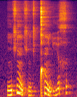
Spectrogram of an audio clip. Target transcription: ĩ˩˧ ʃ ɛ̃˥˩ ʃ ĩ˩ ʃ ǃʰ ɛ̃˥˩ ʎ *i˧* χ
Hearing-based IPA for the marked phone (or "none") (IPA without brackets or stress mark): i˨˥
